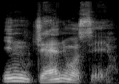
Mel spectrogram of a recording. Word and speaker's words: ingenuous: 여기 지금 CF 부분에 제가 소개를 드려놨는데 자, 이건 발음이 ingenuous예요. ingenuous.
